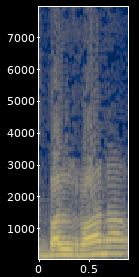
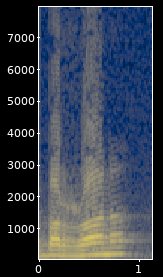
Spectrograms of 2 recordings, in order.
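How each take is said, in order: First: The L sound is kept before the R. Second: The L sound merges into a doubled R.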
